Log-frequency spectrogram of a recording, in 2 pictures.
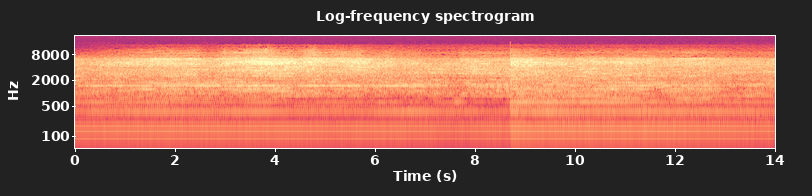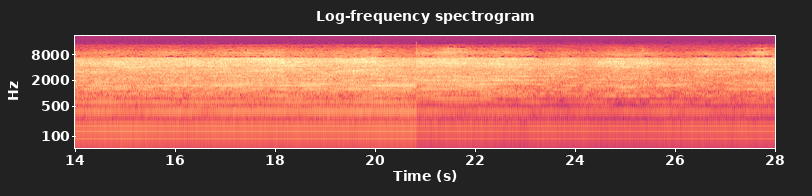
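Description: Handheld gas leaf blower running steadily, a constant engine drone that gets a little louder about nine seconds in and drops back about twenty-one seconds in.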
